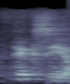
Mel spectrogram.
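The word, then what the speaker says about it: PXE: them from wikipedia so pixie the preboot execution environment pixi also known as pre-execution environment sometimes pronounced pixi is an environment to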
